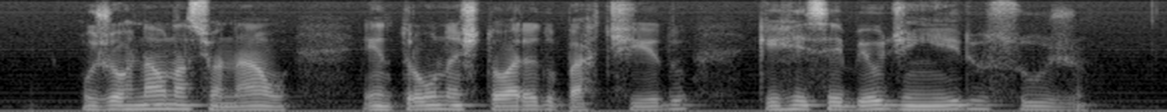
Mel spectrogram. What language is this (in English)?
Portuguese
